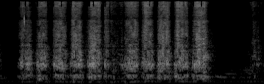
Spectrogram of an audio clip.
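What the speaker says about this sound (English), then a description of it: "Can't do all this like that by hand with this piece of sandpaper." Sandpaper rubbed by hand over a car part on a 1964 Comet that sat for 23 years, a close, steady back-and-forth scraping of about a dozen rhythmic strokes, then a pause.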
